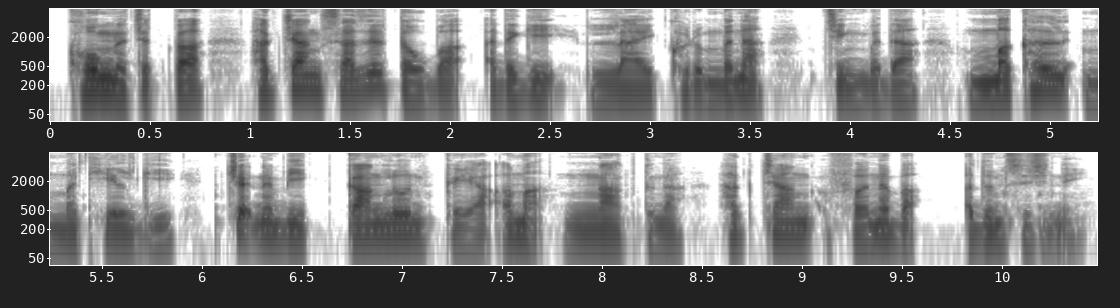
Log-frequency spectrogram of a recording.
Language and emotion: Manipuri, neutral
